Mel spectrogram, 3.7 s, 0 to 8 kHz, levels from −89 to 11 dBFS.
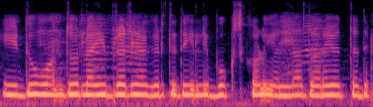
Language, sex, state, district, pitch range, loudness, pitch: Kannada, female, Karnataka, Gulbarga, 230-245 Hz, -11 LUFS, 240 Hz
